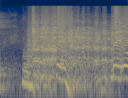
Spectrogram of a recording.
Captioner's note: laughter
